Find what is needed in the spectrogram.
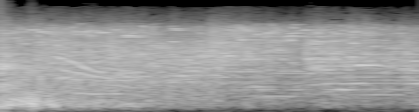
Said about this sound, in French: il prend le flingue, il essaye de se tirer sur la tempe, le flingue, il n'y a plus de balle, il jette le flingue, mais il y avait encore une balle qui tape dans une vitre hors champ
